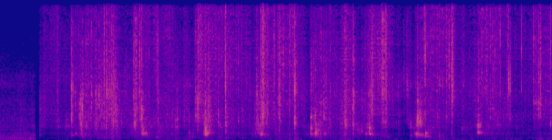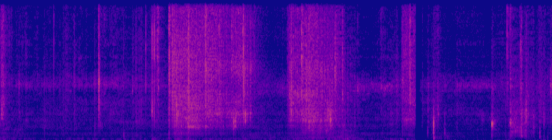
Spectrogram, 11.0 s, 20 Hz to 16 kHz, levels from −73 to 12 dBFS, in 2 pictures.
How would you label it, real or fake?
fake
